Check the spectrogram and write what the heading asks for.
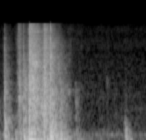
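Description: Wooden kitchen cabinet door swinging shut with a loud clattering bang as a cat leaps off its top edge, followed by a single short knock near the end.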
